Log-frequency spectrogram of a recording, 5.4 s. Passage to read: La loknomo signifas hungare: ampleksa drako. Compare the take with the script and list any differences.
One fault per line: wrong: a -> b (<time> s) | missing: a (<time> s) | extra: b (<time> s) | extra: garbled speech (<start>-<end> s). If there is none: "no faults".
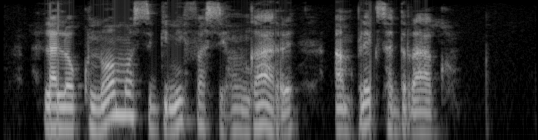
no faults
